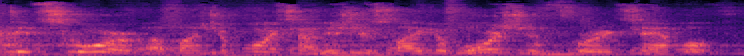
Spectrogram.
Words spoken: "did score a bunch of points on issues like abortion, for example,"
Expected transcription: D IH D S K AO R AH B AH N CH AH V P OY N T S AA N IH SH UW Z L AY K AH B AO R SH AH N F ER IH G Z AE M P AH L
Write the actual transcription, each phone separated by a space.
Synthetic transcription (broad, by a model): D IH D S K AO R AH B AH N CH AH V P OY N T S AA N IH SH UW Z L AY K AH B AO R SH AH N F ER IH G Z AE M P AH L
